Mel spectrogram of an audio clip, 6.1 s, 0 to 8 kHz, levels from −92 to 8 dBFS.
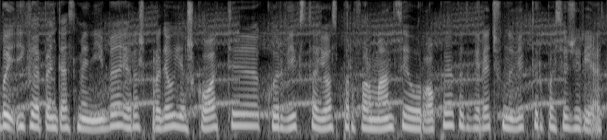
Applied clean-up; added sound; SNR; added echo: none; Alarm; 14 dB; none.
